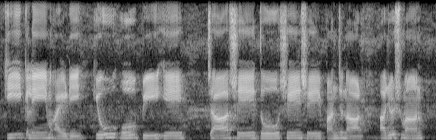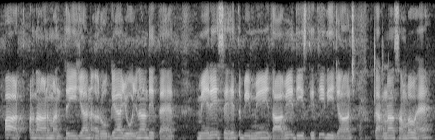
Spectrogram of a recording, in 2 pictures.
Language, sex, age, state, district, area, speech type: Punjabi, male, 45-60, Punjab, Barnala, rural, read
